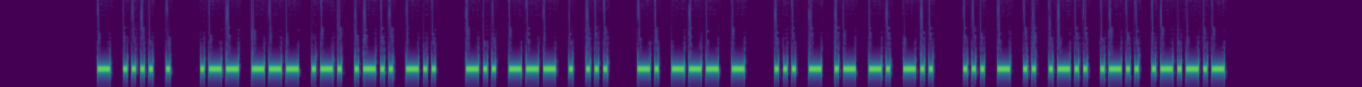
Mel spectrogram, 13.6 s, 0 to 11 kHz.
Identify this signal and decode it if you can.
Morse code, heard as a keyed tone, about 28 wpm, 700 Hz. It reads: THE WORLD DOES NOT STAND STILL.
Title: Sentences from Top 1000 Words - Review Part 1 - 28wpm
